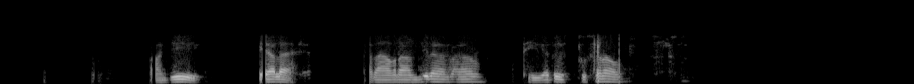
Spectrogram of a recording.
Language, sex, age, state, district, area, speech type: Dogri, male, 18-30, Jammu and Kashmir, Samba, rural, conversation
